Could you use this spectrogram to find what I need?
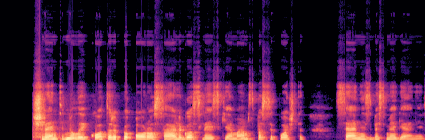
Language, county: Lithuanian, Šiauliai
